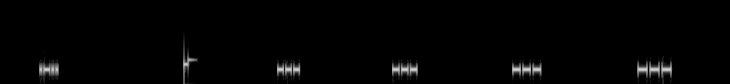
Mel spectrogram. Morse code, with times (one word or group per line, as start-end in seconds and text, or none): 0.4-0.6 L
2.8-6.7 OOOO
